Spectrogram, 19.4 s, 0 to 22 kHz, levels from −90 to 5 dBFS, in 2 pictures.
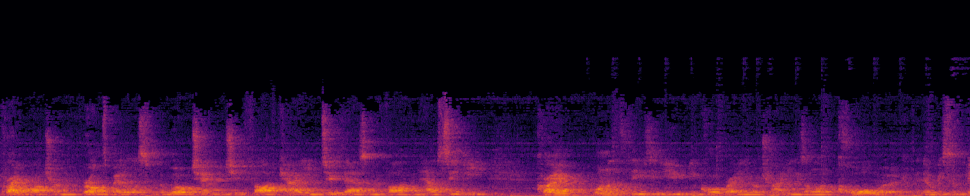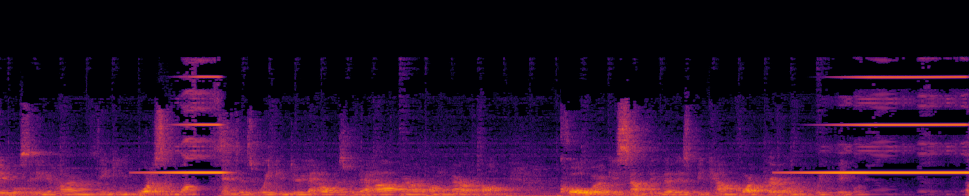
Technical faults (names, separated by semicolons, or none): loudspeaker feedback squeal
